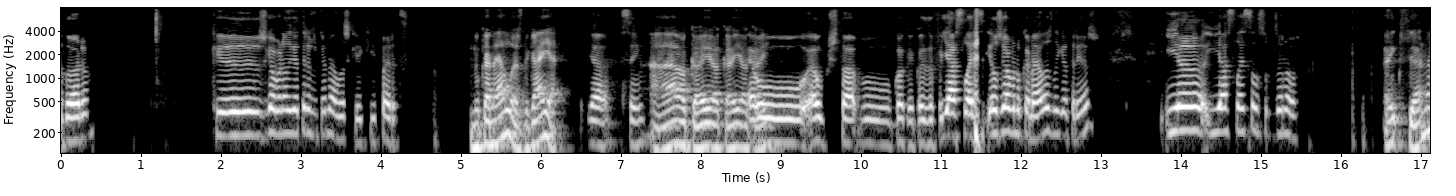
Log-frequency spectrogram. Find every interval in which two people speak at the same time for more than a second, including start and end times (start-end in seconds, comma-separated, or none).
none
